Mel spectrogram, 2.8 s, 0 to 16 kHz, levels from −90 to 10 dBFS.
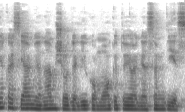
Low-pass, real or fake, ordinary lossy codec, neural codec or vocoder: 14.4 kHz; real; MP3, 96 kbps; none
